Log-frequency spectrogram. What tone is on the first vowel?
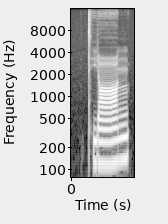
rising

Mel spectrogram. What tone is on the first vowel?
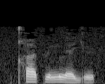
high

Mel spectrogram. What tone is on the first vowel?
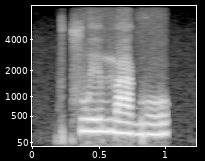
high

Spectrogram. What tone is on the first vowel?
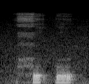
low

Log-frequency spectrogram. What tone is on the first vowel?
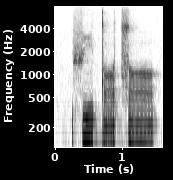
low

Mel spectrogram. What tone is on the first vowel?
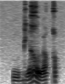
rising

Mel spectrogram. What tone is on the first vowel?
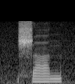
high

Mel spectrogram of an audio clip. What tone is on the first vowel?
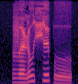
low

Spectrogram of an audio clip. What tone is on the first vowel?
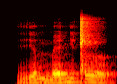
rising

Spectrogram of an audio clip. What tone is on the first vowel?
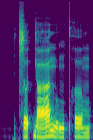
rising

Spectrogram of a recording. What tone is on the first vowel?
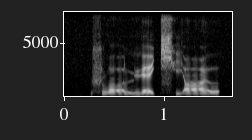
low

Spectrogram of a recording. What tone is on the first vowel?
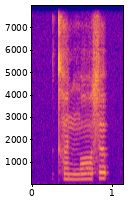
low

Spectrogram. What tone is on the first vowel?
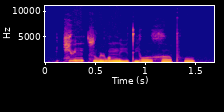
high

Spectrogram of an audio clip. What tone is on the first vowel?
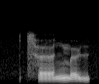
rising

